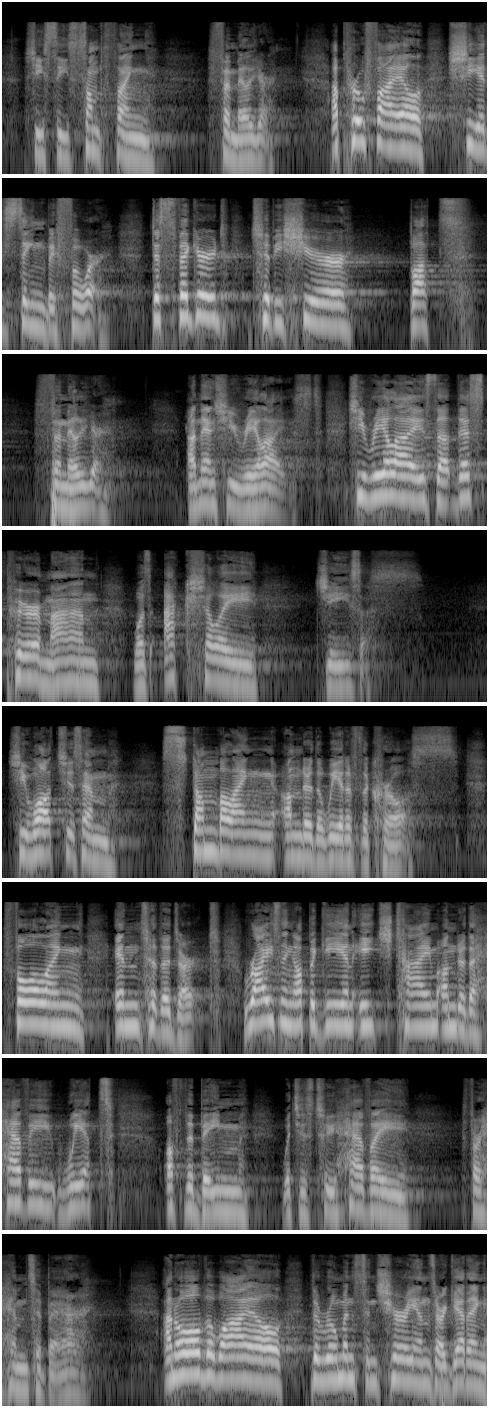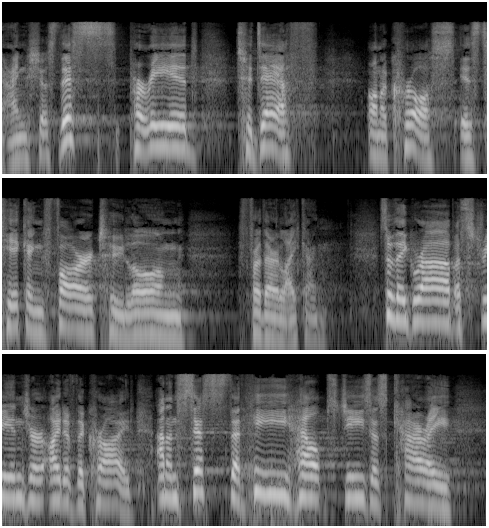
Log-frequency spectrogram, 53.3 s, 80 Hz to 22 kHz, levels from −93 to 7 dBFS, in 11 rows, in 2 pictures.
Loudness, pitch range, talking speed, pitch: -22 LUFS, 145-195 Hz, 115 wpm, 175 Hz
